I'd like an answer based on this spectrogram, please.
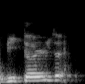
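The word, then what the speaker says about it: Witold: tout à fait différentes de j'écris son nom Vitold prénom Vitold l D et son nom Ostrovski S c'est un W ça se prononce finalement comme ça ça s'écrit comme ça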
